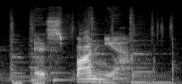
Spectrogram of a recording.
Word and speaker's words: España: In English, it would be Spain, is how we'd say it, but in Spanish, it's going to be España. In English, Spain. In Spanish, España.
